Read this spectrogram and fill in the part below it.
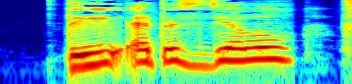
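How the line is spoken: Stern question. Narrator (Russian): строго спросил его Том

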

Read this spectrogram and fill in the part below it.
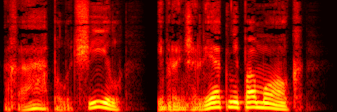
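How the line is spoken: Ecstatic angry growl. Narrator (Russian): Мамочка зарычала от переполняющего ее восторга и злобы

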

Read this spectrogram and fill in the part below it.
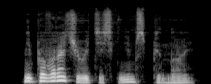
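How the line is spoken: Calm. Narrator (Russian): спокойно сказала Ангва

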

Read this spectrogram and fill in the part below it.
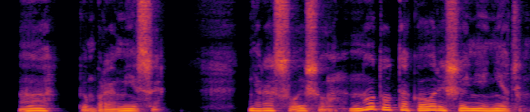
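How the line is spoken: Sad wry chuckle. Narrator (Russian): грустно усмехнулся Костян

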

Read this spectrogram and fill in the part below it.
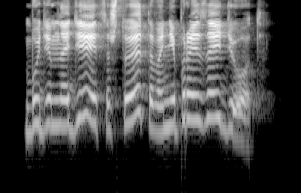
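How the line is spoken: Sharp reply. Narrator (Russian): резко ответил Огнезвезд

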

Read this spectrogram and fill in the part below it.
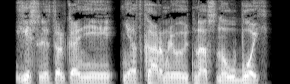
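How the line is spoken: Grumbling. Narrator (Russian): проворчал Нед

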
